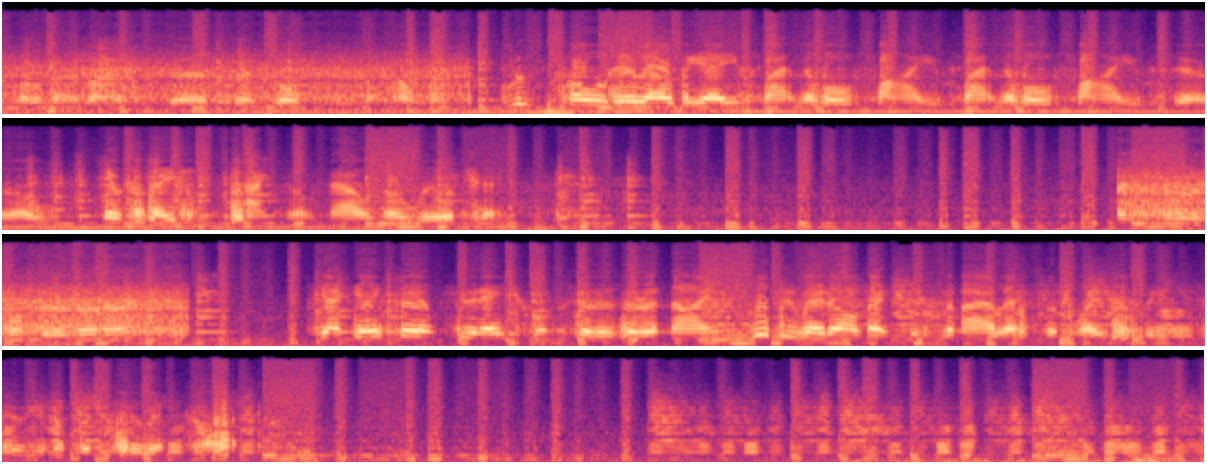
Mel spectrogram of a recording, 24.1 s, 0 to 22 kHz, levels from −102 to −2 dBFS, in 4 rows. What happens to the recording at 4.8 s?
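A stream segment repeated at 4.75 s: from there to 5.75 s, a full second of the audio plays a second time. The player fetched or queued the same chunk of the stream twice, so the programme jumps back and replays that one-second stretch, adding 1.0 s to the running time. A small blip marks the seam where playback snaps back to the start of the duplicated segment.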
